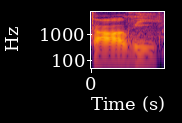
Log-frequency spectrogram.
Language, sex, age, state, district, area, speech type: Tamil, male, 18-30, Tamil Nadu, Ariyalur, rural, read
